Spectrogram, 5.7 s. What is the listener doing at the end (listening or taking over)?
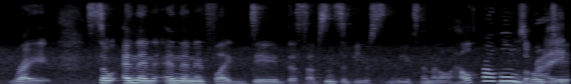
listening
